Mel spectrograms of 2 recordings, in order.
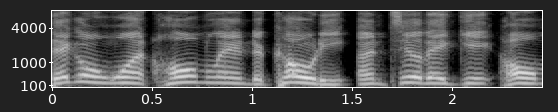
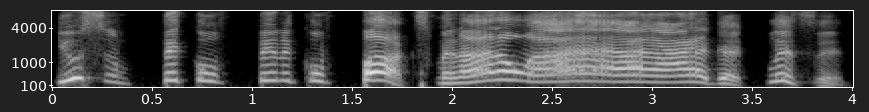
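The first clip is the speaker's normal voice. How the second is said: imitating a fed-up Cena; 7 semitones higher than usual. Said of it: "I kinda feel like John Cena does".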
